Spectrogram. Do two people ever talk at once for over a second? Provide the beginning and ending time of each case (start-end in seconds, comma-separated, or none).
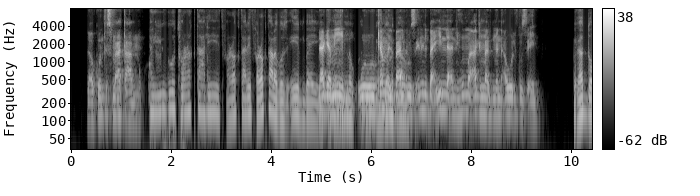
4.9-6.8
